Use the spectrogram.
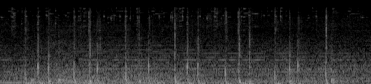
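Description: A horse in The Witcher 3 trots with quick, even clip-clop hoofbeats that repeat steadily throughout, near and moderately loud over a low ambient game backdrop.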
